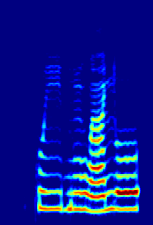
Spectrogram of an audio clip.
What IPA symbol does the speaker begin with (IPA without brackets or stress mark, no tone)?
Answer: kʷ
